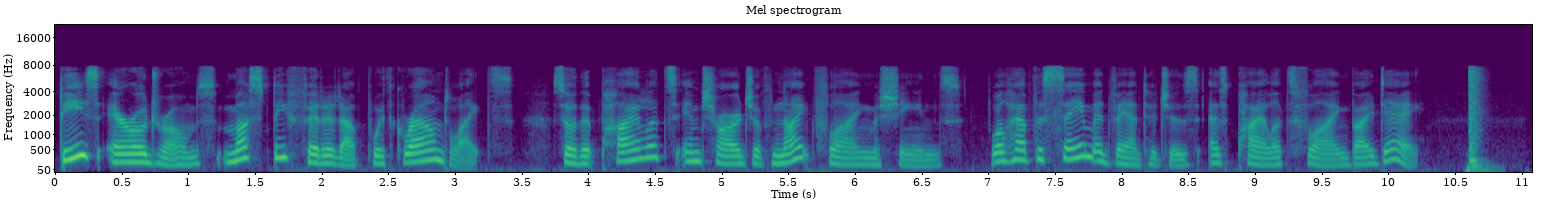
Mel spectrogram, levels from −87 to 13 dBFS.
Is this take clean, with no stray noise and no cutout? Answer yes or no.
no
